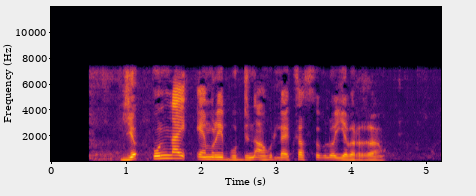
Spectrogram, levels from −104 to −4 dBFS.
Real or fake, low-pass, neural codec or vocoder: fake; 7.2 kHz; codec, 16 kHz, 4 kbps, X-Codec, WavLM features, trained on Multilingual LibriSpeech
